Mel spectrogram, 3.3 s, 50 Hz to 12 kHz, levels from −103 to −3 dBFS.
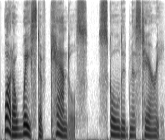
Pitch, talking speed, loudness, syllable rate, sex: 175 Hz, 145 wpm, -19 LUFS, 4.1 syllables/s, female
